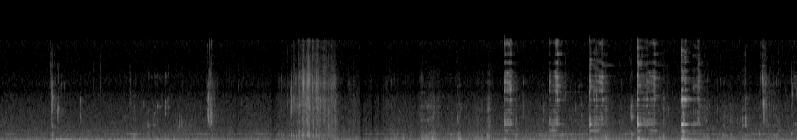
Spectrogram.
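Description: Close-up mouth sounds of a person biting and chewing a piece of croissant, quiet and moist, with a few faint clicks near the end.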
